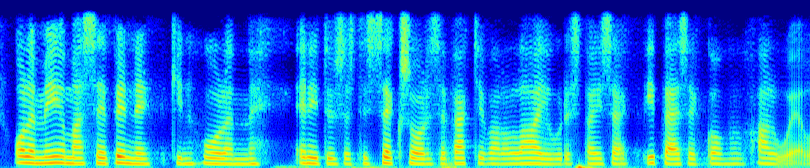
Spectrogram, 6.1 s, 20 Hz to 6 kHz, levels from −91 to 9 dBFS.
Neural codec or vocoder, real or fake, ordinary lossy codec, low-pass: codec, 24 kHz, 0.9 kbps, WavTokenizer, large speech release; fake; none; 5.4 kHz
